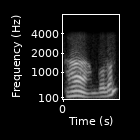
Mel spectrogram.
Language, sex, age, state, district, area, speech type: Bengali, male, 18-30, West Bengal, Uttar Dinajpur, urban, conversation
